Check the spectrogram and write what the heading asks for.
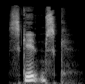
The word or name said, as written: skælmsk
